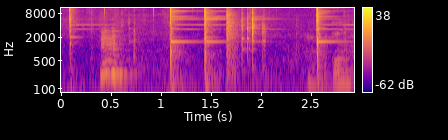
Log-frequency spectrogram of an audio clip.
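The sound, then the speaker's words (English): A blacksmith at the Foxfire Center's blacksmith's cabin hammers out an iron tool, striking iron on an anvil about five times at an uneven pace, each sharp clang leaving a bright metallic ring, with a low murmur between some blows. “When he feels that longing, he can walk into the blacksmith's cabin and bang out an iron tool.”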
